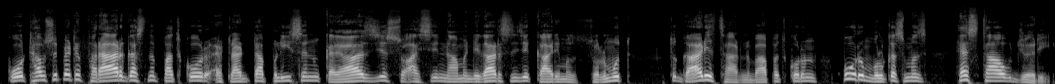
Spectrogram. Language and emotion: Kashmiri, neutral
